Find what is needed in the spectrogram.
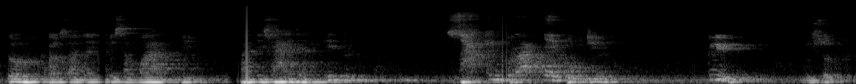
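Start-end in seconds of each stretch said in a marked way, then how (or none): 0.0-3.1 low, mildly anguished lament; understated imitation of a tearful plea; retold weeping. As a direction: voice Maryam's despair in a low register. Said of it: "sambil nangis, Maryam bilang".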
